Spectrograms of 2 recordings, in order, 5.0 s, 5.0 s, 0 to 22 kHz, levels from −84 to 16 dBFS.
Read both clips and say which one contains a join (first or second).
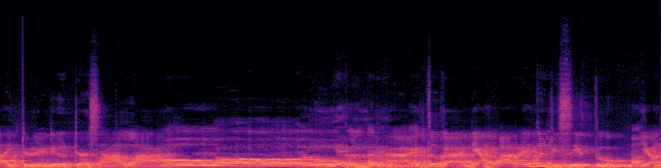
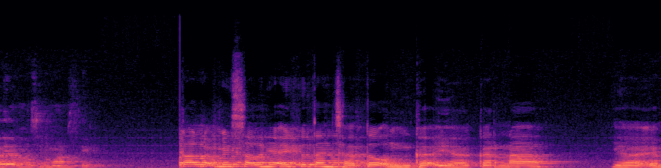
second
